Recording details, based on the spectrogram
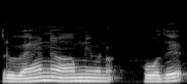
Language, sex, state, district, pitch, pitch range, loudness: Tamil, male, Tamil Nadu, Namakkal, 155 Hz, 140-160 Hz, -11 LUFS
